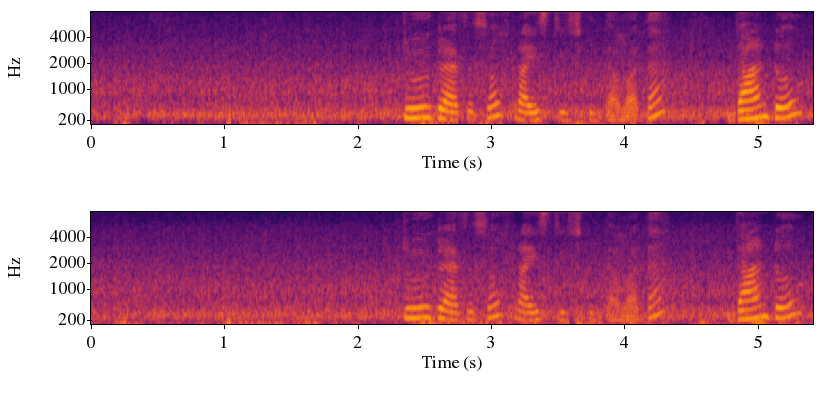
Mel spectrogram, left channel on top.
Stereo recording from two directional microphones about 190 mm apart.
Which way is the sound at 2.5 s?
15° left (ahead or behind).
